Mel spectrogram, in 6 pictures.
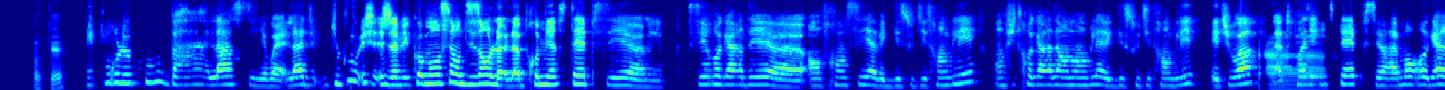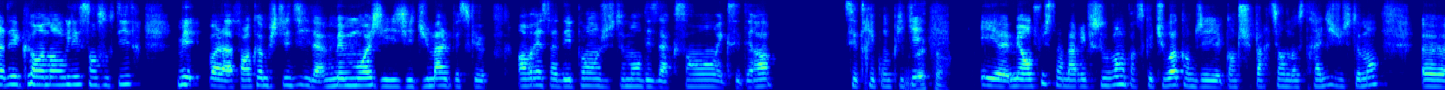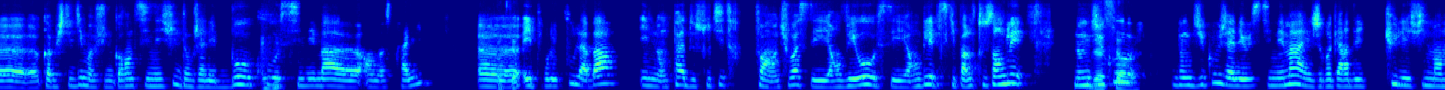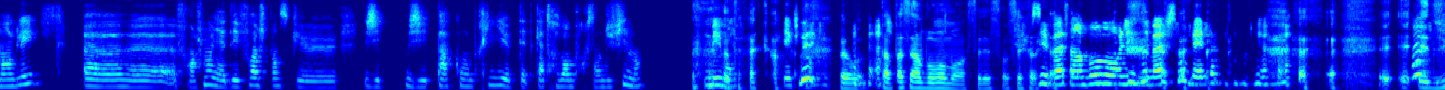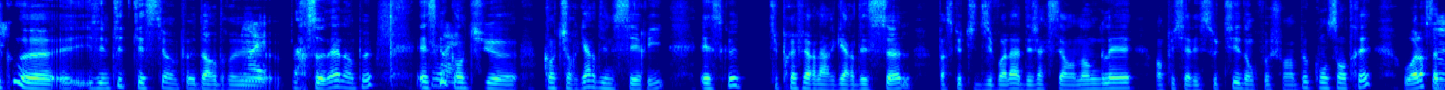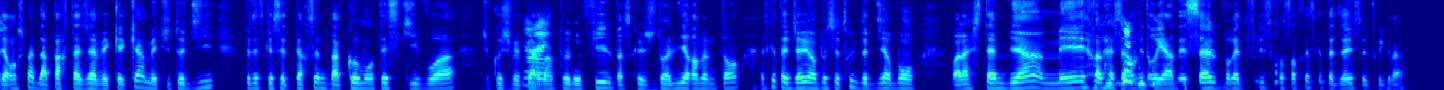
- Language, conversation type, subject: French, podcast, Tu regardes les séries étrangères en version originale sous-titrée ou en version doublée ?
- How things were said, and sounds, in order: other background noise; tapping; in English: "step"; drawn out: "Ah !"; in English: "step"; drawn out: "heu"; stressed: "beaucoup"; drawn out: "Heu"; laugh; laughing while speaking: "D'accord. Mais bon tu as passé un bon moment, c'est l'essentiel"; laugh; laughing while speaking: "j'ai passé un bon moment, les images sont belles !"; laugh; chuckle; laughing while speaking: "voilà"; laugh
